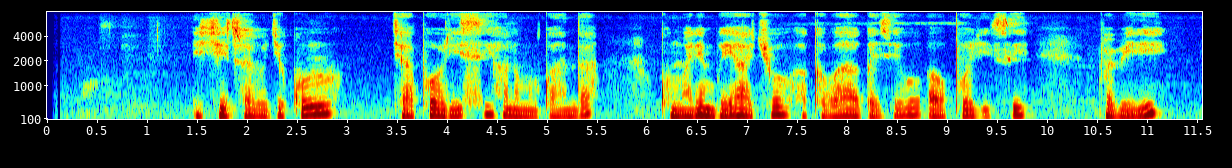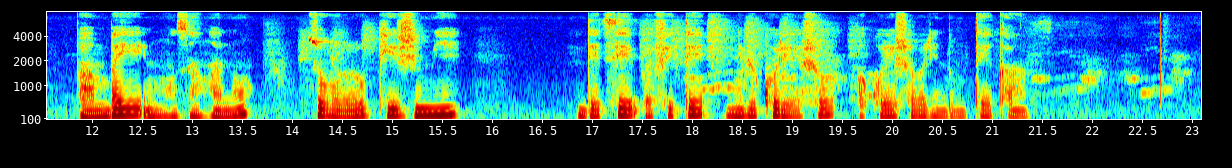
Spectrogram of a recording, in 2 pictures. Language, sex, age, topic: Kinyarwanda, male, 36-49, government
